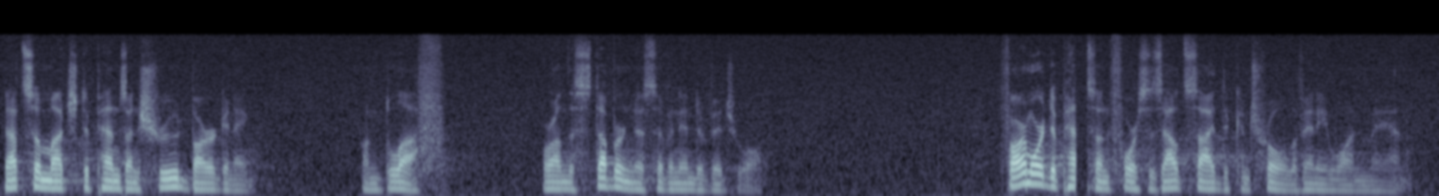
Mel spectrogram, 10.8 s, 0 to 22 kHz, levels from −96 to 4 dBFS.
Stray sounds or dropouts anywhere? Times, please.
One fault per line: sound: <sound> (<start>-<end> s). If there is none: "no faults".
sound: dropout (8.1-8.2 s)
